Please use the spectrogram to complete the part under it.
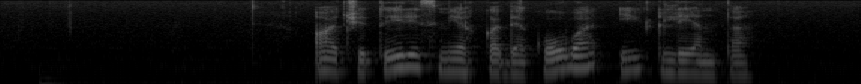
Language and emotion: Russian, neutral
